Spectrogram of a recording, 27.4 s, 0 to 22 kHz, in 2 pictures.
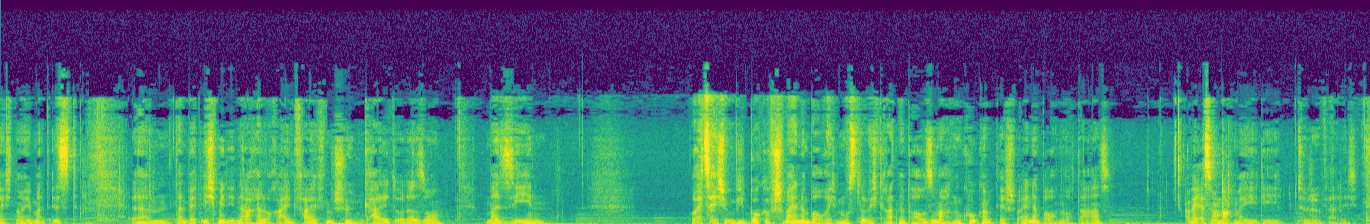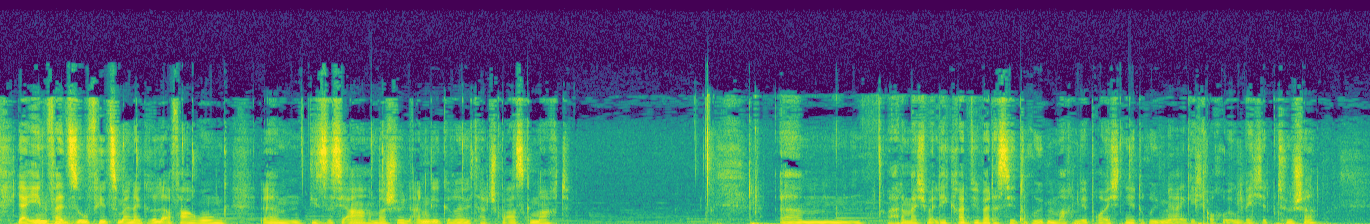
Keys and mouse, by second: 0.7 middle click, 0.9 middle click, 1.3 middle click, 1.9 middle click, 2.0-2.5 middle drag, 2.7-4.5 middle drag, 4.9-5.7 middle drag, 7.7 middle click, 12.0 middle click, 12.4 KP_7, 15.1-15.8 right drag, 19.1-21.1 middle drag, 21.3 KP_7, 22.5-23.0 middle drag, 25.9 KP_7, 26.3 Tab.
